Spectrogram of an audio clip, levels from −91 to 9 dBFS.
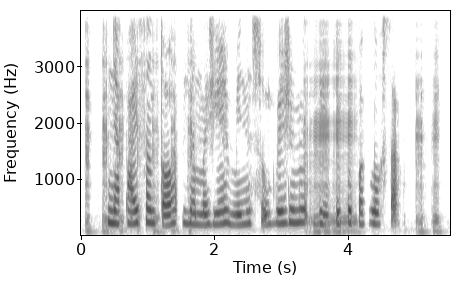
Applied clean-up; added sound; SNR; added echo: neural mask model RNNoise.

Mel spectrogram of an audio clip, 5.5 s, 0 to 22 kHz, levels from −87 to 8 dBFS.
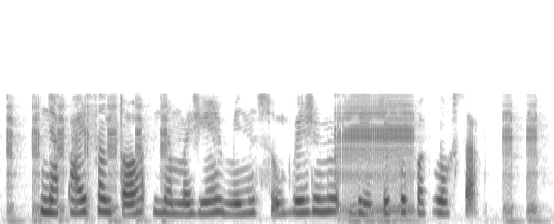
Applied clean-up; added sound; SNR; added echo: none; Screech; 14 dB; none.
